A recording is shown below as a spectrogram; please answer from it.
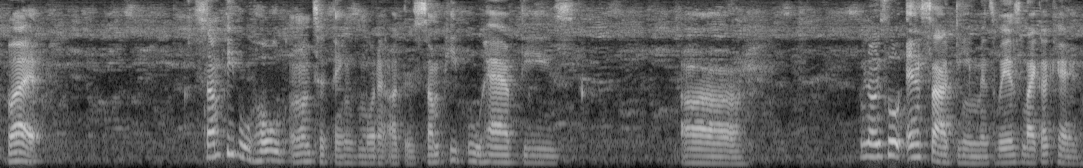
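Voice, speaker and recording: A woman with an extremely low, slightly mellow voice speaks at a measured pace, with big pitch swings and long pauses. Vlogging from home on a noisy recording, she talks to the camera in a casual, rambling, conversational monologue, correcting herself as she goes.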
